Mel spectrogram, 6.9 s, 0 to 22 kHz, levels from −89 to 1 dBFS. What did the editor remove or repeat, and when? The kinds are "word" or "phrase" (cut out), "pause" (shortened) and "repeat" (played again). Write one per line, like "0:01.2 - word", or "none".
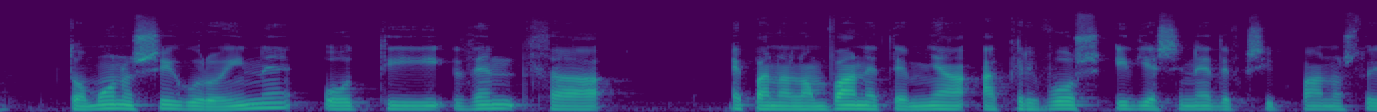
none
